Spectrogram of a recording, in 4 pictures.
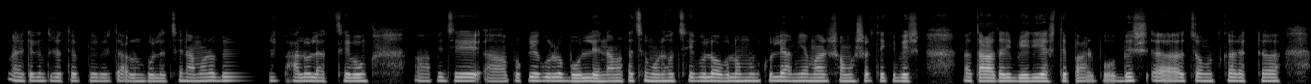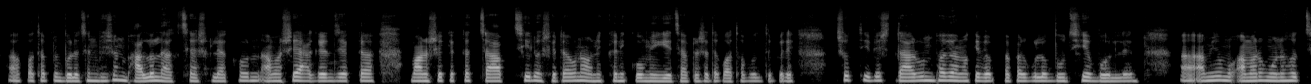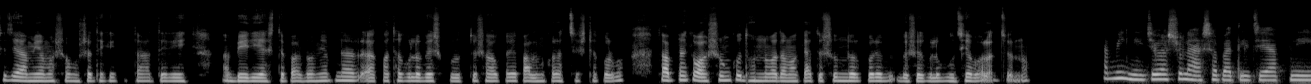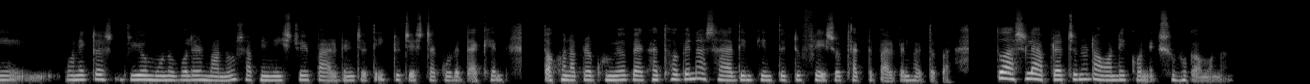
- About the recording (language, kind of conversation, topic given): Bengali, advice, দীর্ঘদিন ধরে ঘুম না হওয়া ও সারাদিন ক্লান্তি নিয়ে আপনার অভিজ্ঞতা কী?
- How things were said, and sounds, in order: distorted speech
